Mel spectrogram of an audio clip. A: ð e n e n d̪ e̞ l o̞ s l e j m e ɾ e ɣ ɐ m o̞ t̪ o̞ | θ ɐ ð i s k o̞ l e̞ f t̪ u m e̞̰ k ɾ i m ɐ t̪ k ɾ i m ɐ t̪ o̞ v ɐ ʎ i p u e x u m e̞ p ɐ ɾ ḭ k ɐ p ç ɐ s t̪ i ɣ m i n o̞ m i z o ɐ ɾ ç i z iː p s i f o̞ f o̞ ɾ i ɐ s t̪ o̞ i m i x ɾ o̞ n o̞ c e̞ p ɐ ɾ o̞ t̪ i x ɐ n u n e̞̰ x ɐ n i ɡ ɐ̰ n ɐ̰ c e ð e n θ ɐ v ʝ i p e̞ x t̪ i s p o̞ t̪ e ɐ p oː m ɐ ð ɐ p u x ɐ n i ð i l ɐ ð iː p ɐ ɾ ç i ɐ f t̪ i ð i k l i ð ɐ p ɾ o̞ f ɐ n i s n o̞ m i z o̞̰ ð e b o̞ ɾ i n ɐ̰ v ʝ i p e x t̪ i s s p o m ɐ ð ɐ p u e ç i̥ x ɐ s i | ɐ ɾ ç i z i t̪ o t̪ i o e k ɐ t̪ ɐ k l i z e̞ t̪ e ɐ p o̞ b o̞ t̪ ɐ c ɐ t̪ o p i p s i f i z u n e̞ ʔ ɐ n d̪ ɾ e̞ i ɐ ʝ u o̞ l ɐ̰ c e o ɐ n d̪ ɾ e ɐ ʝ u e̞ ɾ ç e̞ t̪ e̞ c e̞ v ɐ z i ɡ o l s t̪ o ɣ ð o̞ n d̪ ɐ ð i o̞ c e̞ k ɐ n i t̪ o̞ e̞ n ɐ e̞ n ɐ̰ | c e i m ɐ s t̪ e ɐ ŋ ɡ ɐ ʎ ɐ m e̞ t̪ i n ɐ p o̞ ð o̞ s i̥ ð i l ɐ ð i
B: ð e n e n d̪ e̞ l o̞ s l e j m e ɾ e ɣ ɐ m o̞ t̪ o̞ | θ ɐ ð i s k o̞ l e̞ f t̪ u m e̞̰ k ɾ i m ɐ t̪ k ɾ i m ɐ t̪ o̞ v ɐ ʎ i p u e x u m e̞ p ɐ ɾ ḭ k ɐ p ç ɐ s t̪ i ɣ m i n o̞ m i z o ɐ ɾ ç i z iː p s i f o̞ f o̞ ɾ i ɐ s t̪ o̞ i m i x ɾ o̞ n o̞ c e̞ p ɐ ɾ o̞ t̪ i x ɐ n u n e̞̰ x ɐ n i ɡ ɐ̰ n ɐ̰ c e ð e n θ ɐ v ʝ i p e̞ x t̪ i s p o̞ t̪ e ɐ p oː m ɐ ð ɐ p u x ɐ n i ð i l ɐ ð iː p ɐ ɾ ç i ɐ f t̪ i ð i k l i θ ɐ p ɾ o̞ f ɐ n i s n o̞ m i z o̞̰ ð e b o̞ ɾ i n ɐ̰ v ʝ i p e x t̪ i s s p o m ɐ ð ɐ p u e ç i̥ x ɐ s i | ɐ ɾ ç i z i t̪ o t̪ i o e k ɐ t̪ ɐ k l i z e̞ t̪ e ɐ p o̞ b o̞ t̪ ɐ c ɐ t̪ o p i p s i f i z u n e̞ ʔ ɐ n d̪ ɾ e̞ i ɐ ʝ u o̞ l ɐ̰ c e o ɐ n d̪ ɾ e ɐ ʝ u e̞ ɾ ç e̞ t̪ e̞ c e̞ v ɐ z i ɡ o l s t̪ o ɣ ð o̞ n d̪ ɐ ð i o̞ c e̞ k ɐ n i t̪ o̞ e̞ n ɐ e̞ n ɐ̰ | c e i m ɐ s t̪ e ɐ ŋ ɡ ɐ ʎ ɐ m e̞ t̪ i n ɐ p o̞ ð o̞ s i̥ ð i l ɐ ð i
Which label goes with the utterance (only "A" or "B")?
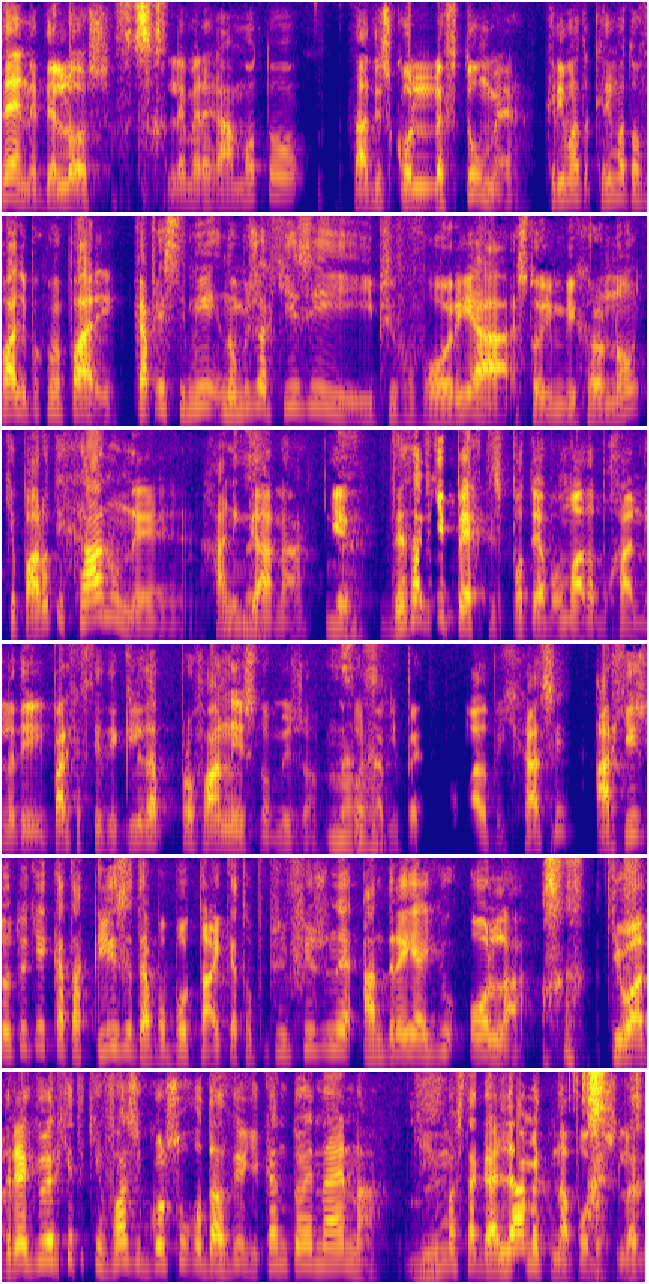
A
